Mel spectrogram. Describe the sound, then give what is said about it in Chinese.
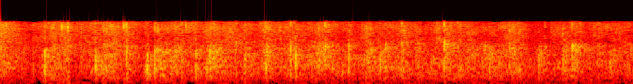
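An audience applauds to show they have understood the speaker's point, a steady, dense, even wash of many hands clapping at once with no voices standing out and no clear break in the noise. “能听明白的掌声再告诉我”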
